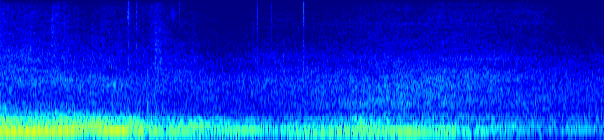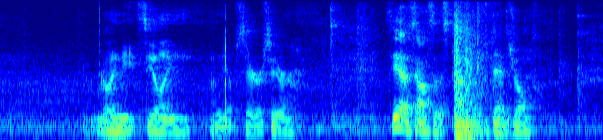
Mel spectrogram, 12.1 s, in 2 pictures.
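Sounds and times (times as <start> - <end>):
vehicle engine running: 0.0 - 3.6.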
